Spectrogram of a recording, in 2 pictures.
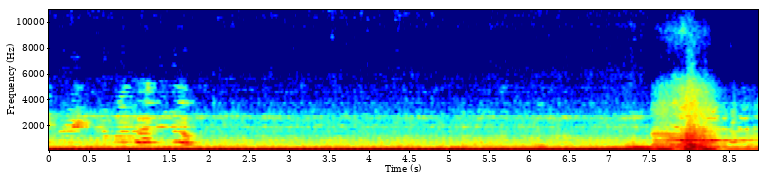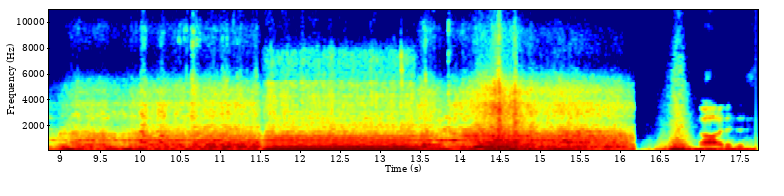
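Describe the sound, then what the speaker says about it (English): Car engine revving hard for a flaming burnout in a parking lot, a steady drone that breaks into rising and falling revs with clatter, loud and close, ending in a brief drop. "It should be a flaming burnout."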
